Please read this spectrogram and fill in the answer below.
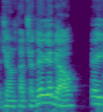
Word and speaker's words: Jones.show: So, but it's pronounced Jones dot show, but it's actually like the same as that.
